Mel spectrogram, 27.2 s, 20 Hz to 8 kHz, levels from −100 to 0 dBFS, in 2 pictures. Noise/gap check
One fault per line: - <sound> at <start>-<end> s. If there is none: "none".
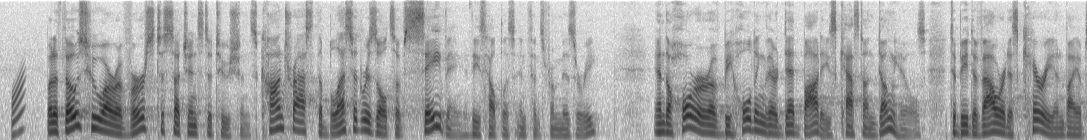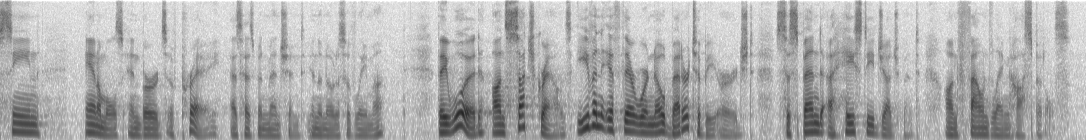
- chirp at 0.1-0.3 s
